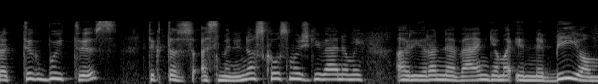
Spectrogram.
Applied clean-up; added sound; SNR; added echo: none; none; none; none.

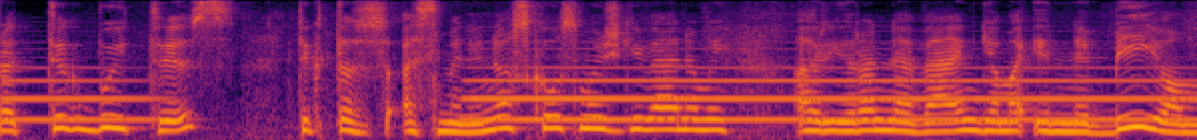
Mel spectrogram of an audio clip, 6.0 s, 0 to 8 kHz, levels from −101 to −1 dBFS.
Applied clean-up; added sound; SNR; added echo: none; Wind instrument, woodwind instrument; 8 dB; none.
